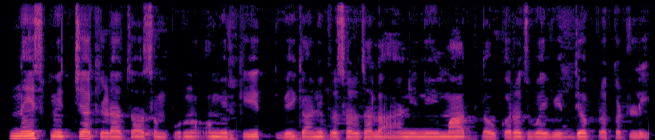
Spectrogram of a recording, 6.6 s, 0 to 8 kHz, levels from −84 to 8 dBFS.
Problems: constant background noise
